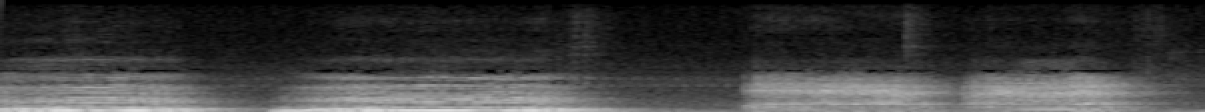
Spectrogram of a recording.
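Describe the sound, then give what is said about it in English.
Cattle and sheep call one after another: two long, loud, low moos, then two shorter, buzzier bleats. “what is this bleating of the sheep? And what is this lowing of the oxen?”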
